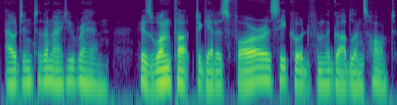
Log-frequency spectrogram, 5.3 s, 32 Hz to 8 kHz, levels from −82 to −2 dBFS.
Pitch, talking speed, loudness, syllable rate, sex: 100 Hz, 225 wpm, -22 LUFS, 4.8 syllables/s, male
